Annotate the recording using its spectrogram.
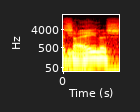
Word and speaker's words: Saelus: Ik noem het nog maar even kalius.nl of kalus.nl. – Ja, Saelus.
